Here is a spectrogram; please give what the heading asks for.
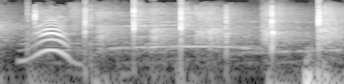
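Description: A handful of scattered, sharp claps from a small audience, irregularly spaced rather than sustained applause, with a brief rising-and-falling vocal whoop near the start.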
